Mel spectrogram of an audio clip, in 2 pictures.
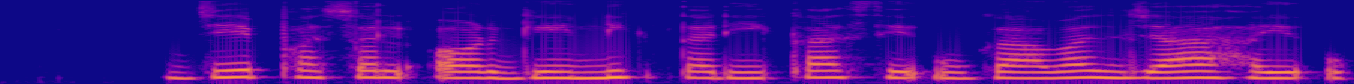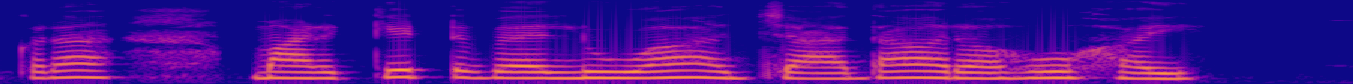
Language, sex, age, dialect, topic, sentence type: Magahi, female, 41-45, Southern, agriculture, statement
